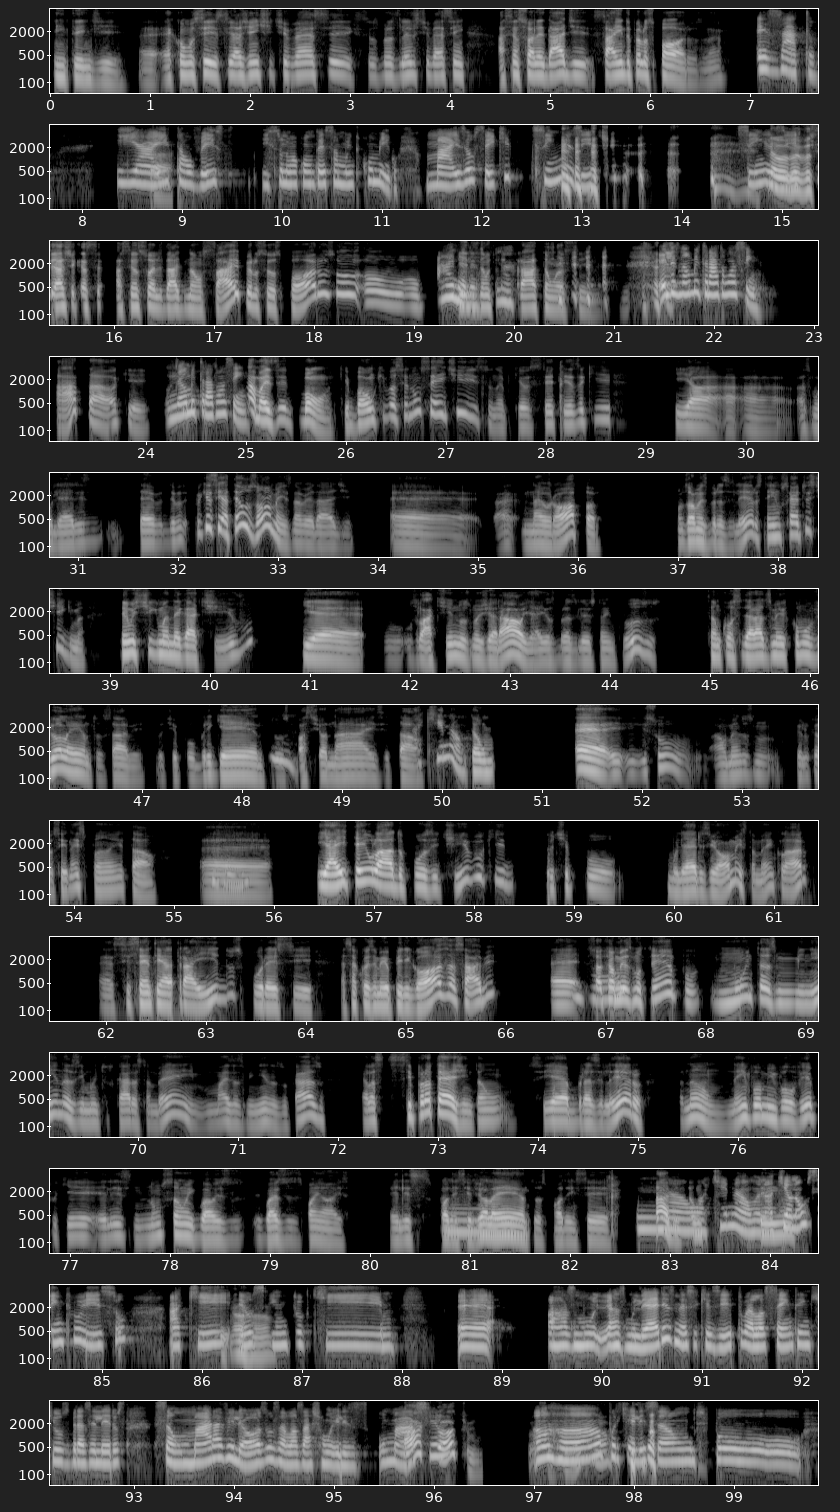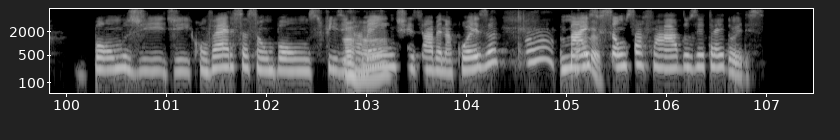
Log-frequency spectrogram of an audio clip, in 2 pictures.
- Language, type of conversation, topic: Portuguese, podcast, Qual encontro com um morador local te marcou e por quê?
- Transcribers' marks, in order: other background noise; tapping; laugh; laugh; chuckle; chuckle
